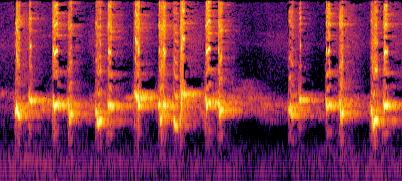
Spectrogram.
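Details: Yellow-vented bulbul, noted for frequent morning singing, giving clipped, gurgling whistled notes in quick pairs and triplets, some dipping then rising, with a brief pause before a final burst of four notes.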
